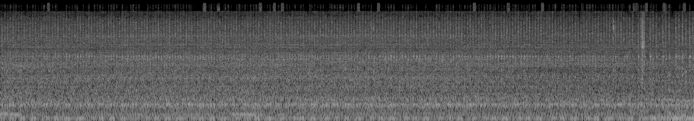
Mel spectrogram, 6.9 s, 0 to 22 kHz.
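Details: Owner's mother's 2009 Acura TSX, idling unevenly with a hissy chuff about three times a second after breaking down; one cylinder misfiring, spark plug swap didn't help, injectors being unplugged one by one to find the suspect.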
